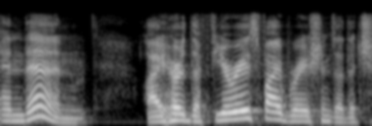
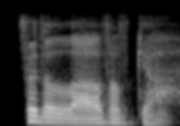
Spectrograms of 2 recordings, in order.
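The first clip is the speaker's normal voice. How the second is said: cold mocking echo; 5 semitones lower than usual. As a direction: throw his prayer back at him. Killer mockingly echoes the plea.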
